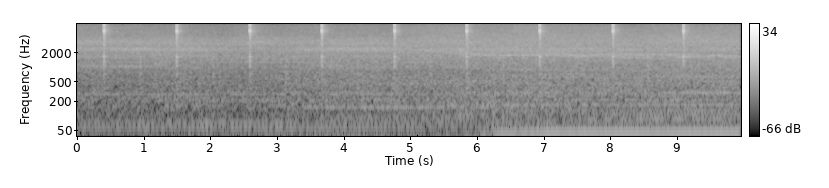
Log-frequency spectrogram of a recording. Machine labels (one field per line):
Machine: valve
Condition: normal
